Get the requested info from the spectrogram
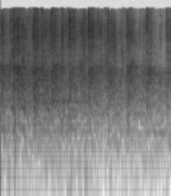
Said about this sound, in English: But anyway, that's the first time anyone's ever clapped for me at Good Shepherd.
